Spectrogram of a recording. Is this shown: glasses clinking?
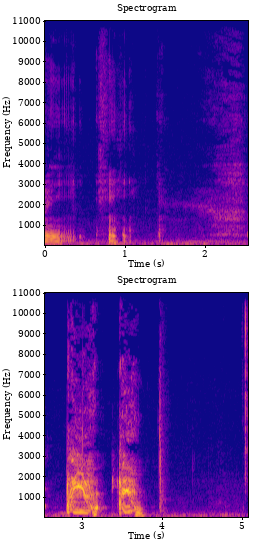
no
